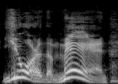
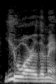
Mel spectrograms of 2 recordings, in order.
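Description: First: It sounds admiring, like praising someone. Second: It sounds accusing, like naming a guilty person.

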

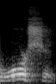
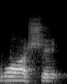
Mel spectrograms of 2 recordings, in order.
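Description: First: It is said with a regional r sound. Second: It is said in a plain standard way.

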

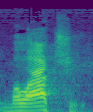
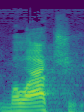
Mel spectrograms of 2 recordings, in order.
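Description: First: The name sounds like an Italian word. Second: The same.

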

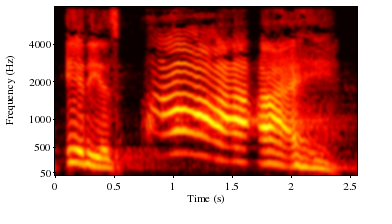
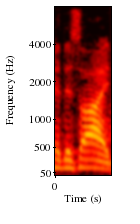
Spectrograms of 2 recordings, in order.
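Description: First: It is said strongly and with confidence. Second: It is said quietly and calmly. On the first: The speaker calls it right. "I want to say it more like this" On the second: The speaker calls it wrong. "I said that very calmly"

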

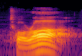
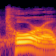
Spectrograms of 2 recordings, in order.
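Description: First: It is said with the Hebrew pronunciation. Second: It is said with the English pronunciation. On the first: The speaker calls it right. "What would they say?" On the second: The speaker calls it wrong. "somebody speaking Hebrew wouldn't say Torah"

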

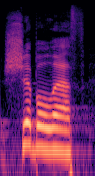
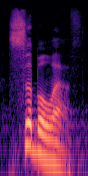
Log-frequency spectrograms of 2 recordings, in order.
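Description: First: The word begins with an sh sound. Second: The word begins with a plain s sound. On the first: "the Ephraimites did not pronounce shah" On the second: "They pronounced it sa"

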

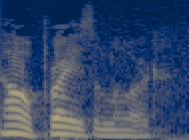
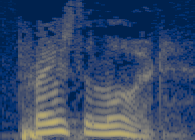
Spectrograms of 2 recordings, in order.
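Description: First: It is said in a casual, offhand way. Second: It is said in a sincere, earnest way.

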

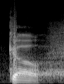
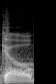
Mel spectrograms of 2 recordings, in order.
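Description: First: It is said forcefully, as an exclamation. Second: It is said plainly, without force.

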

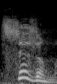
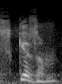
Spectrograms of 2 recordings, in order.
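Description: First: The word begins with a plain s sound. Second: The word begins with an sk sound. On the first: This is the dictionary form. The speaker calls it right. "it should be schism, according to the Webster's Dictionary" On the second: This follows the Greek original. The speaker calls it wrong. "I always say schism, because the Greek pronunciation is schematso"

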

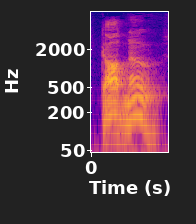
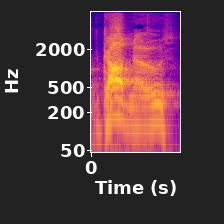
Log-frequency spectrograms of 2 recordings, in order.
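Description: First: It is said in a calm, sincere tone. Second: It is said in a bitter, vengeful tone. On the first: Leave the matter in a higher hand. The speaker calls it right. "I don't mean it that way. I'm just telling you" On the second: Wrongdoers will get what they deserve. The speaker calls it wrong. "they say it with bitterly or even vengeance"

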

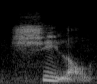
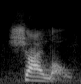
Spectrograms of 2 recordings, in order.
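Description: First: It is said with a Hebrew pronunciation. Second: It is said with an American English pronunciation. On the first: The speaker calls it right. "Try pronouncing it in its Hebrew form" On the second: The speaker calls it wrong. "We know you're Americans. We know you're from the West"

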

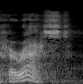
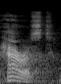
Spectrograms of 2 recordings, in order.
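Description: First: The word is said in the current way. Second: The word is said in the older way.

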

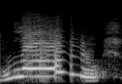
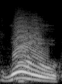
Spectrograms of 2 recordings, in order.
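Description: First: It is said with an outpouring of pain. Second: It is said casually, without strong feeling.

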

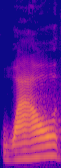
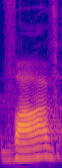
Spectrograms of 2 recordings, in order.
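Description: First: The word begins and ends with a w sound. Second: The word begins and ends with a v sound. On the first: This is the older pronunciation of the letter. "the older way of saying the letter" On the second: This is the modern pronunciation of the letter. "a more modern Hebrew way of saying the letter"

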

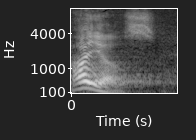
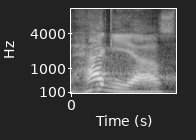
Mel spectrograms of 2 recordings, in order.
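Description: First: The G sound is very soft. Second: The G sound is hard. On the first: The speaker calls it right. "The G is very soft" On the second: The speaker calls it wrong. "Some pronounce it hagios"

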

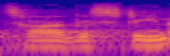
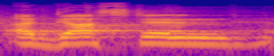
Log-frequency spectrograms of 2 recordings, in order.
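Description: First: The name is said the Latin-like way. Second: The name is said the more intellectual-sounding way. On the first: The speaker calls it right. "but I think it's Augustine" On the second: The speaker calls it wrong. "I know Augustine sounds more intellectual"

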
